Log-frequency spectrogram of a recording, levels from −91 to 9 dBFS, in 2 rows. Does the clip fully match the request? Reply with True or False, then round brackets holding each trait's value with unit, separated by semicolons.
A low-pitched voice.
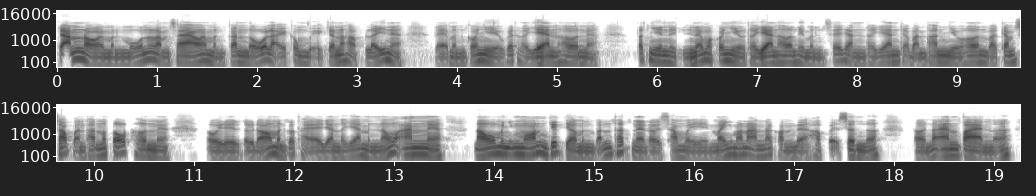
True (95 Hz)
